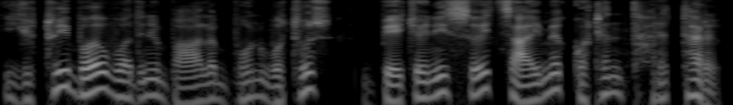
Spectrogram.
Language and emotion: Kashmiri, fearful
